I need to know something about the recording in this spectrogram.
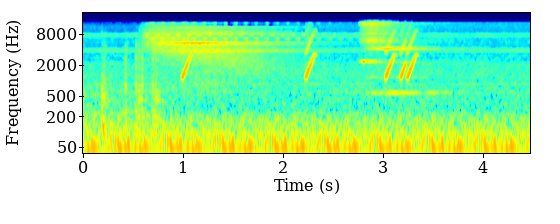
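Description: Short electronic menu beeps chime several times.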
